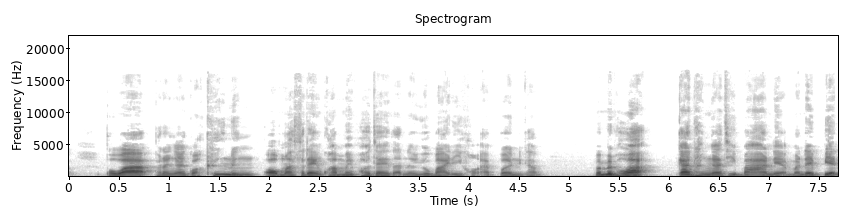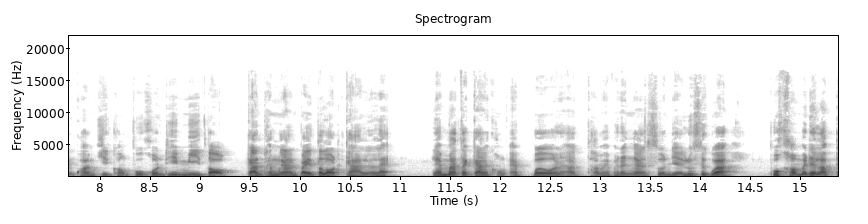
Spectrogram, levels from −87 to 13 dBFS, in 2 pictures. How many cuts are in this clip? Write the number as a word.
one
